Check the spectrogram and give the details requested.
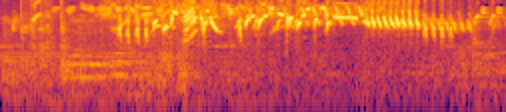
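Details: A linnet-canary cross bursts into fast, varied twittering, then rolls into a steady rapid trill of repeated notes, loud and clear against a quiet background.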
